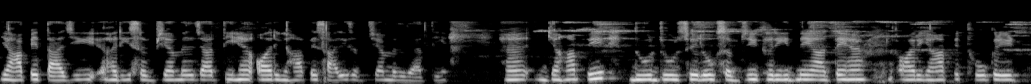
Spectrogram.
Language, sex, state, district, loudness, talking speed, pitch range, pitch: Hindi, female, Uttar Pradesh, Gorakhpur, -15 LUFS, 190 wpm, 210-225 Hz, 215 Hz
